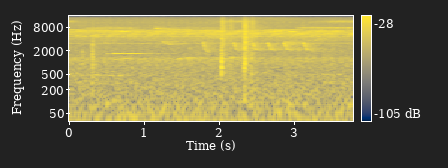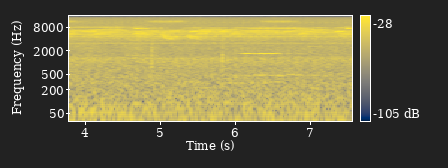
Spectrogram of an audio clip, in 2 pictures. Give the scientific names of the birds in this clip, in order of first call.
Pachyramphus polychopterus, Crypturellus cinereus, Leptotila rufaxilla, Crypturellus undulatus, unidentified bird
